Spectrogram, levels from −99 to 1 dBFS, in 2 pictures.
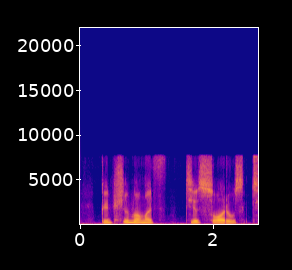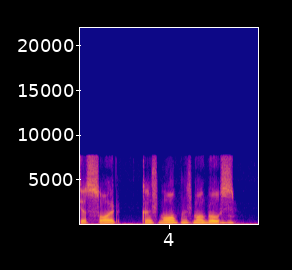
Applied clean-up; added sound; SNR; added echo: neural diffusion model UNIVERSE++.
